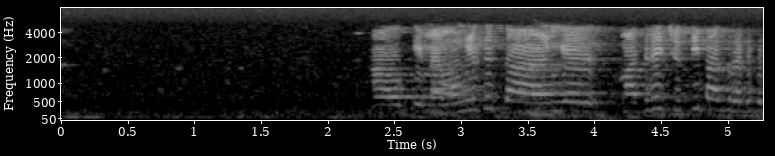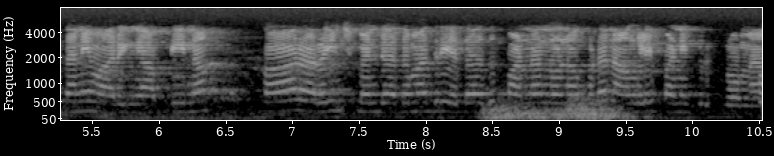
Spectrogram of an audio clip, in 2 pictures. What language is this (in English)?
Tamil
